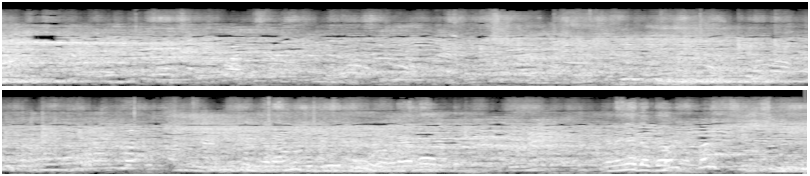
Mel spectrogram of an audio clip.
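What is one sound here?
Kicks thud against padded body protectors.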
